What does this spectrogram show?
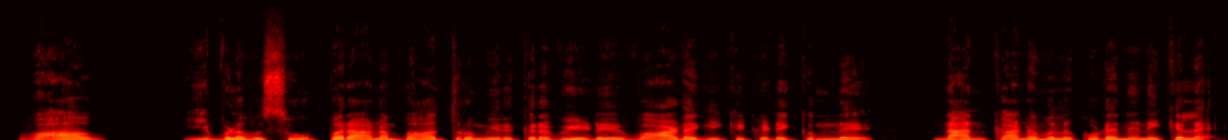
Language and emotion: Tamil, surprised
